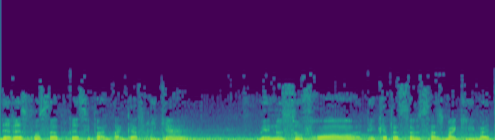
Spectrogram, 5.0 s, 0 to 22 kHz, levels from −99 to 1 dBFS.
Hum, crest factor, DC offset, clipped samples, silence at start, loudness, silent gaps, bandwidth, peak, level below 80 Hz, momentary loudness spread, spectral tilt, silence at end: none; 14 dB; under 0.1%; under 0.1%; 0 s; -20 LUFS; none; 8.8 kHz; -6 dBFS; -40 dBFS; 5 LU; -8.5 dB/octave; 0 s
